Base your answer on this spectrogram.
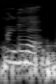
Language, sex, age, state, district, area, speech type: Santali, male, 18-30, West Bengal, Malda, rural, spontaneous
